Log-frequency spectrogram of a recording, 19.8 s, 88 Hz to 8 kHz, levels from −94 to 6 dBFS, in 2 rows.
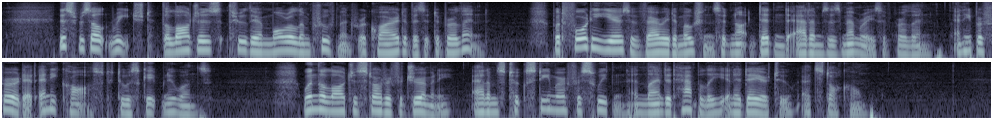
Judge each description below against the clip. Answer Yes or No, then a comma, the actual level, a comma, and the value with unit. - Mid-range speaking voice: Yes, medium, 145 Hz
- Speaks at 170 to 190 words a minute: Yes, average, 175 wpm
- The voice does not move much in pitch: No, average, 3.4 semitones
